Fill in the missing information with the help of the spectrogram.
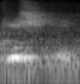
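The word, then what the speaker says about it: keiskei: Ang pangalan po ay Ashitaba or ang kanyang scientific species name ay Angelica kishki. Sabihin sa kalabi mo, kishki. Kishki. Ayan po yung pronunciation yun, ang kishki.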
